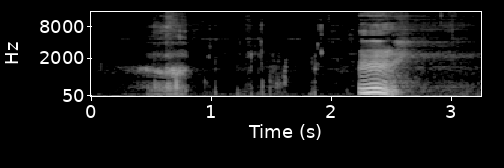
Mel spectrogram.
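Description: A soft slurping sip of hot Arbor Day blend coffee from a Yeti stainless steel mug, then quiet mouth clicks and swallowing, and finally a loud, satisfied voiced sigh after the drink.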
